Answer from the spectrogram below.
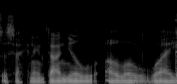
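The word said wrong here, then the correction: Kaluuya: Kalula. – I just got Daniel it way wrong. Daniel Kalula. That was shocking. – Oh my God. Yeah. Daniel Kalula.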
